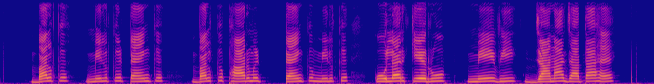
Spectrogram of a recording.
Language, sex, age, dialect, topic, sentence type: Hindi, female, 18-24, Garhwali, agriculture, statement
